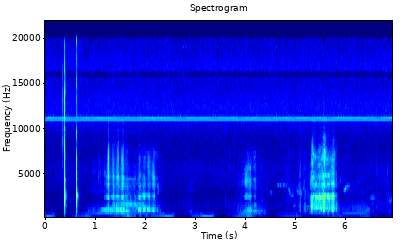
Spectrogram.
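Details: Farm goats calling in a series of bleats, several loud, quavering and harmonic-rich, interspersed with shorter low grunting calls; two sharp clicks near the start.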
